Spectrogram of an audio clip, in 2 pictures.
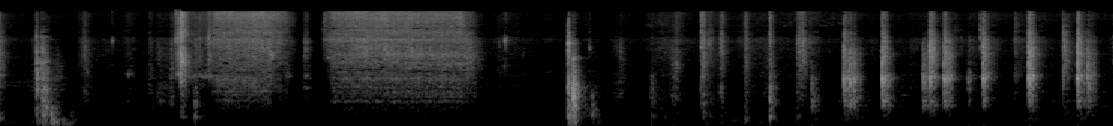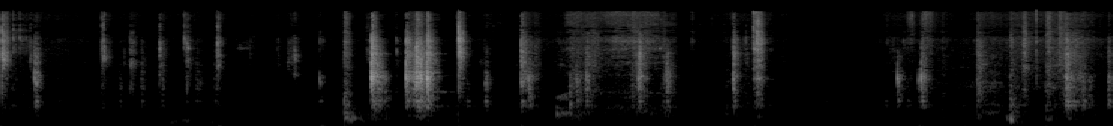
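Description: Hand work on a chrome steel handlebar and its brake lever clamp: irregular metal clicks, scrapes and rubbing. It includes a steady hiss lasting about a second near the start and a single sharp knock about four seconds in.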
